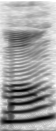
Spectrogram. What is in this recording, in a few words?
"mou9", taiwanese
